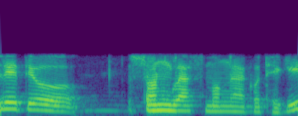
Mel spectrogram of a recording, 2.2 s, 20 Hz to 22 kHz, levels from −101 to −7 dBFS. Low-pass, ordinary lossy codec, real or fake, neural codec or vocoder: 3.6 kHz; Opus, 16 kbps; real; none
